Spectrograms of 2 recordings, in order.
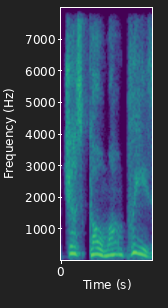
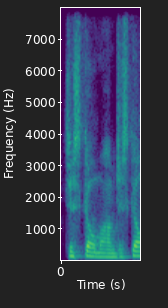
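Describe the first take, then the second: First: Higher pleading. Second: Said in the usual way. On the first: Retold or imitated. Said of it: "I'm like".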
